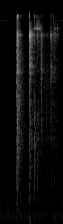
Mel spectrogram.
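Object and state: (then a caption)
Dropped coat button. A button from a lady's coat is dropped onto the floor and bounces four times, giving sharp, bright clicks that fade quickly. It serves as a comparison with a dropped penny and is the probable explanation for a sound heard earlier.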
